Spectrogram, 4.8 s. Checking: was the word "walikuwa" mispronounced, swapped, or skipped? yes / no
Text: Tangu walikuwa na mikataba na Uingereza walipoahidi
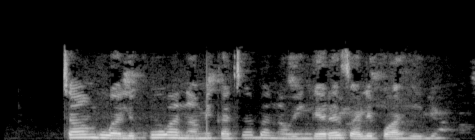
no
